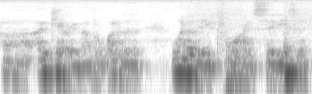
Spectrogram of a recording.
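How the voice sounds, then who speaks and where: An older man with a mellow voice tells stories casually as an interview guest. He rambles and halts, picking his way through each anecdote. The sound is roomy and echoey, with him some distance from the microphone. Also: lowish voice, slight background noise. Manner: rambling, halting, chuckling raconteur. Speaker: interview guest, radio producer and sound recordist. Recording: roomy echo, distant from mic.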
